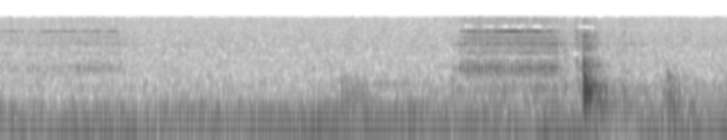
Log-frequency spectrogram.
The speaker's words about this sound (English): I was just dozing off when the telephone rang.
